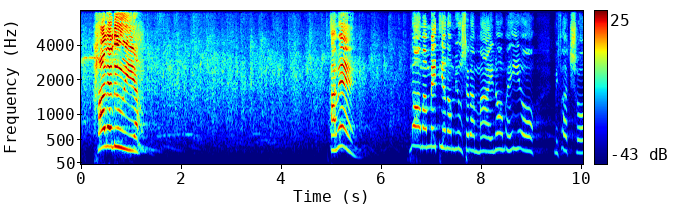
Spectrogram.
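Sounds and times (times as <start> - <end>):
audience applauding: 0.0 - 7.0
speech: 0.3 - 1.3, 5.0 - 5.6, 6.6 - 10.0.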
